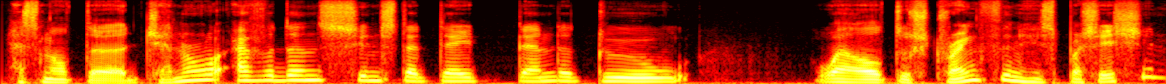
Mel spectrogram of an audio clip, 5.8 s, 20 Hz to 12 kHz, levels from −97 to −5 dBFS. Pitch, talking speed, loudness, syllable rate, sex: 140 Hz, 145 wpm, -18 LUFS, 5.2 syllables/s, male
